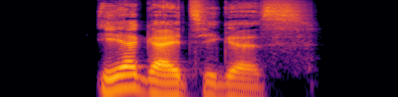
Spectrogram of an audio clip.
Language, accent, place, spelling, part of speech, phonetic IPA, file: German, Germany, Berlin, ehrgeiziges, adjective, [ˈeːɐ̯ˌɡaɪ̯t͡sɪɡəs], De-ehrgeiziges.ogg
- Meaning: strong/mixed nominative/accusative neuter singular of ehrgeizig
